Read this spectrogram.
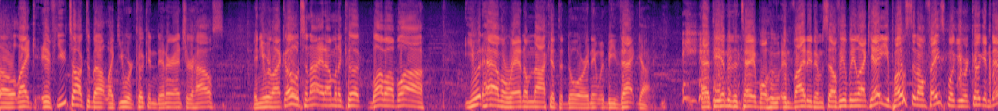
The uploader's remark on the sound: LIVE from J’Town’s Grill! On 95.3 The Ticket/AM-970, Ritter Communications Tubetown 21!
